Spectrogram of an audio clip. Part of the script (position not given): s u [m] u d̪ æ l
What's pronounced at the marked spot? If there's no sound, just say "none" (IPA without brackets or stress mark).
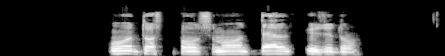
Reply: m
